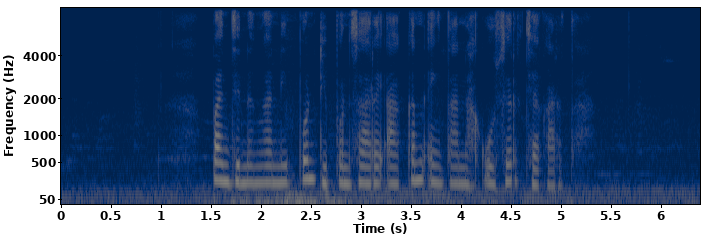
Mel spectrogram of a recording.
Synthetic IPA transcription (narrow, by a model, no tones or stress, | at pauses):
paɲd͡ʒənəŋanipʊnd̪̥i̤pʊnsaɾeʔakənʔɪ̰ŋt̪anahkusɪrd̥ʒ̥ä̤kart̪ḁ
